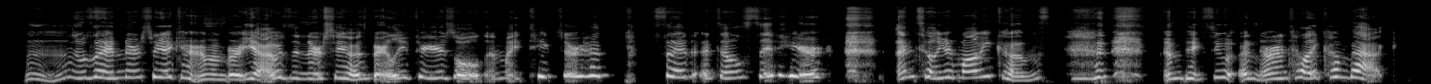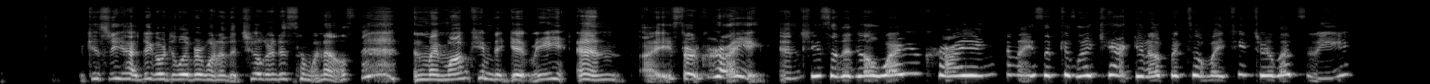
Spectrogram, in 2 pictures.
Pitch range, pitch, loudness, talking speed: 250-410 Hz, 325 Hz, -19 LUFS, 175 wpm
